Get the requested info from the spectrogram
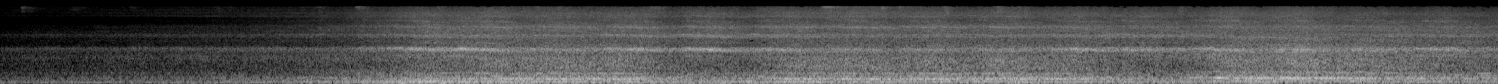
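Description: Electric train running through the station: wheels on rails growing louder over the first four seconds, then a steady rolling rumble with a high ringing tone, easing off near the end.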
